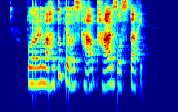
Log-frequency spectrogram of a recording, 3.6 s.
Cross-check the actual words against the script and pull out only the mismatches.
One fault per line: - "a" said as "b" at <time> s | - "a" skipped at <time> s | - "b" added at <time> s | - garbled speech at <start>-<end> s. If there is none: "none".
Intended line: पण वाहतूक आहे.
- "व्यवस्था फार स्वस्त" added at 1.3 s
